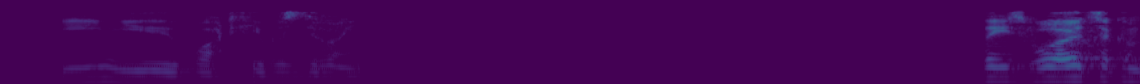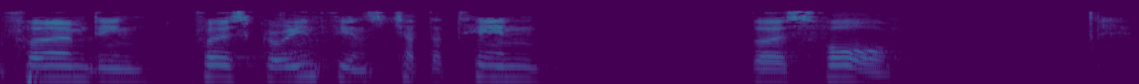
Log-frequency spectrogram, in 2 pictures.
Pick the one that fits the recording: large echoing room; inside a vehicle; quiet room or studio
large echoing room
